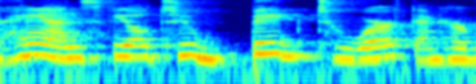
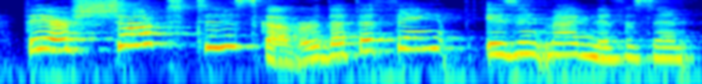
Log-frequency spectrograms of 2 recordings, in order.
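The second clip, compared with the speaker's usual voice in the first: usual speaking voice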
